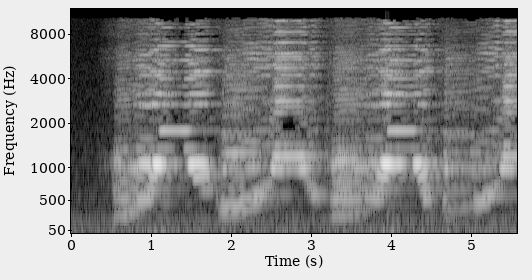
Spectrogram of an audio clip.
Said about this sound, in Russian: например, если я играю на минорной гармошке просто, ничего, как бы, ничего не делая никаких эффектов, просто подряд туда-сюда дую, то у меня это звучит примерно так.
